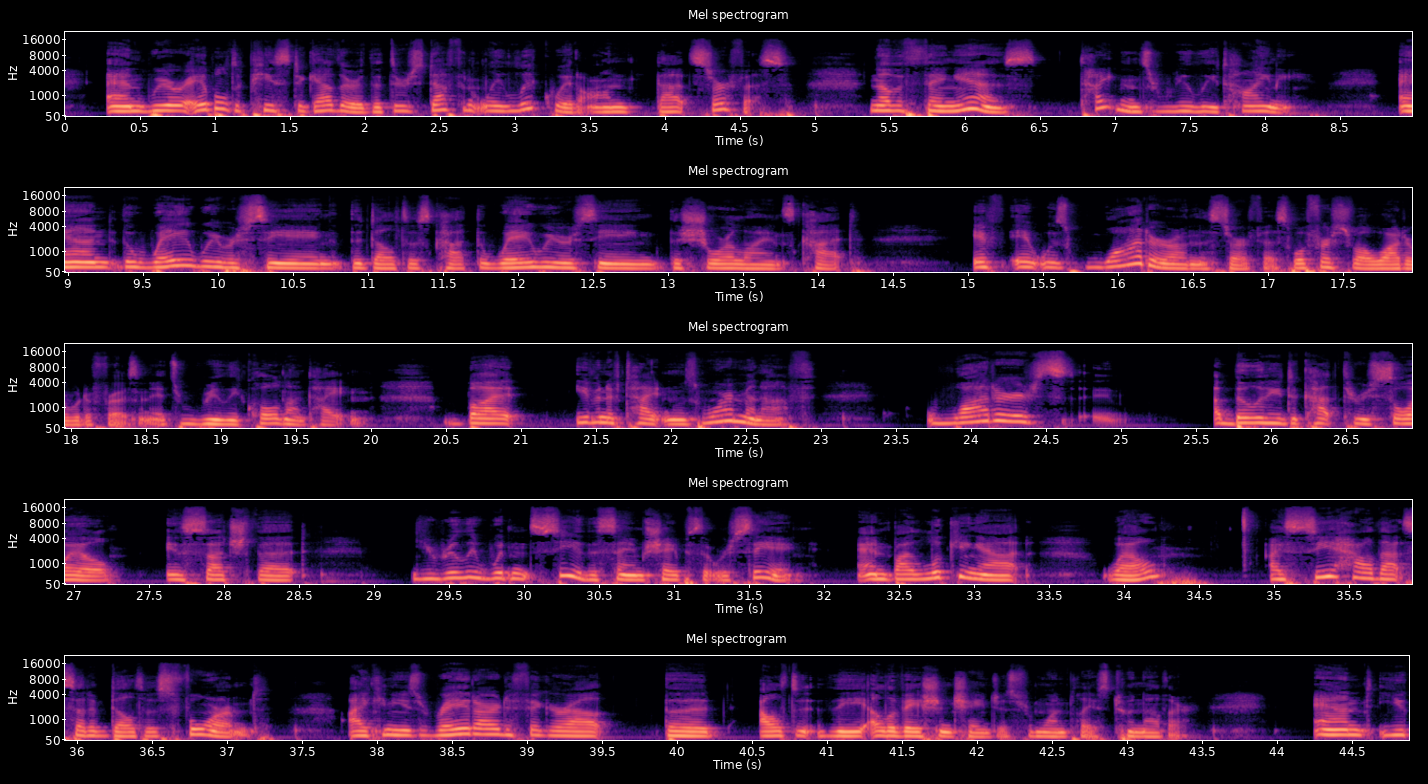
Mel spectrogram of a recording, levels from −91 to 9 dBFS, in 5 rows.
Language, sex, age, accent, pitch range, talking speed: English, female, 30-49, American, 165-205 Hz, 155 wpm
